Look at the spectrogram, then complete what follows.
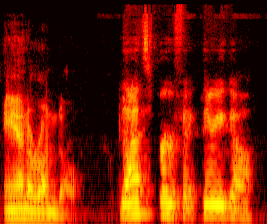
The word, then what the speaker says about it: Anne Arundel: It has been Anne Arundel. No. Anne Arundel. There, better. Is that right? I used to say Anna Arundel, but it's Anne Arundel.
